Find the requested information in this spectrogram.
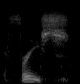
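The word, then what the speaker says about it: Froese: Pretty pitch by Freeze. F R O E S. There's no O pronunciation in this name.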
